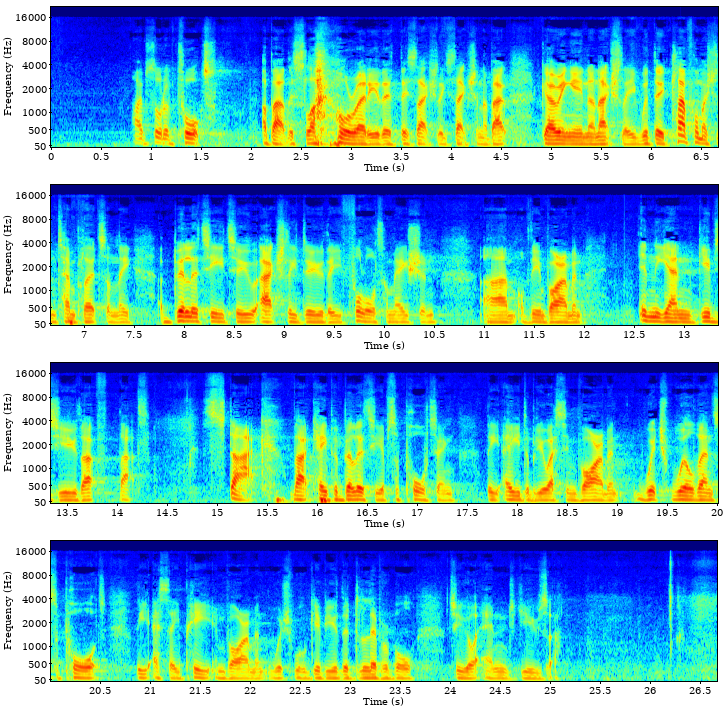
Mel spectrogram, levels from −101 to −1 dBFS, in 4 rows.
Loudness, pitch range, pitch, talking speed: -22 LUFS, 95-110 Hz, 100 Hz, 150 wpm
